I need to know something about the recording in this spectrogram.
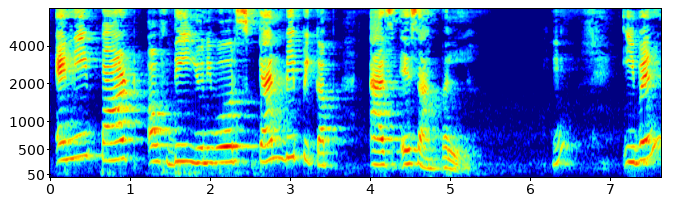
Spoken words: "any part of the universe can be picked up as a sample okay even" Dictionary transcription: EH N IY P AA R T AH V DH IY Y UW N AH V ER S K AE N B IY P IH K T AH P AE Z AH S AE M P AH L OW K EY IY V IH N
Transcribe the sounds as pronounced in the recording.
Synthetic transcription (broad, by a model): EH N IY P AA R T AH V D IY Y UW N AH V ER S K AE N B IY P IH K AH P AE Z AH S AE M P AH L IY V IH N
